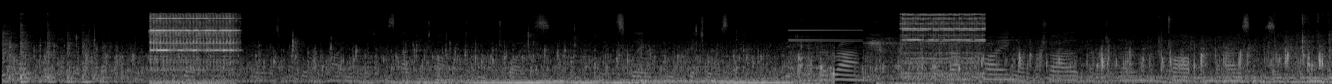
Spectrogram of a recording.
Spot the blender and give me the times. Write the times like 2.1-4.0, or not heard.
not heard.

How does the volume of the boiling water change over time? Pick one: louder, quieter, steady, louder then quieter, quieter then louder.
steady.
